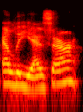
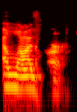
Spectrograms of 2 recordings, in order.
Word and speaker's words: Elazar: spelled e-l-e-a-z-a-r or e-l-a-z-a-r it's not eliezer it's a lazar so it's very close it's the same root um if you uh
